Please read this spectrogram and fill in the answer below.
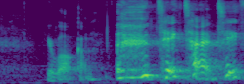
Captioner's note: laughs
